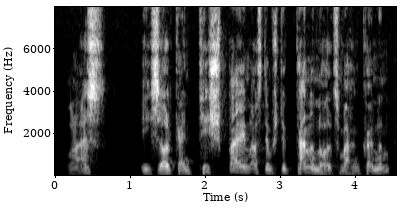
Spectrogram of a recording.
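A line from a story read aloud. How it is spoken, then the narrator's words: Angry exclamation. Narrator (German): rief Meister Gottlieb ärgerlich aus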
